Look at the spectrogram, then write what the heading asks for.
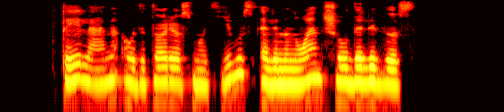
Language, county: Lithuanian, Vilnius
